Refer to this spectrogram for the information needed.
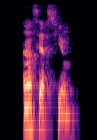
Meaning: insertion
- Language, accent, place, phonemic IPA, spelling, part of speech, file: French, France, Lyon, /ɛ̃.sɛʁ.sjɔ̃/, insertion, noun, LL-Q150 (fra)-insertion.wav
